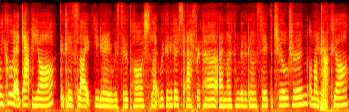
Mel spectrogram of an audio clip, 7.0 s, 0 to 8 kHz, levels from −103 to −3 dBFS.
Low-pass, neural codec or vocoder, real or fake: 7.2 kHz; codec, 24 kHz, 1 kbps, SNAC; fake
